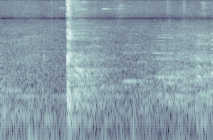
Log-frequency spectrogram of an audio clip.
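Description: A single sharp cough about two-thirds of a second in, over faint talking.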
